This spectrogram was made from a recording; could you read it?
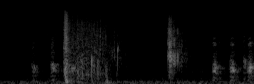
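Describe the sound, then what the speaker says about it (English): Chickens clucking in the Minecraft video game, a few short game-sound clucks scattered across a quiet background, each brief and fairly close, with no talking. "we've got plenty of chickens now"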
